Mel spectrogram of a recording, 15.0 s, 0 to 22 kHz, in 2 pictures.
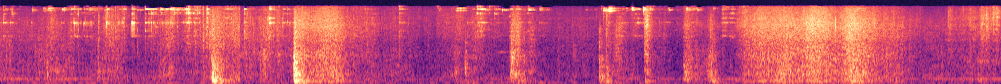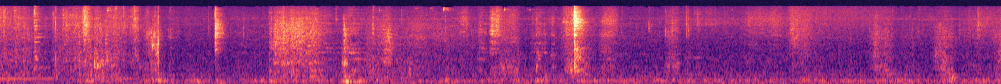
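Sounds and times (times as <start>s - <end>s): rustling: 0.0s - 8.8s.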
